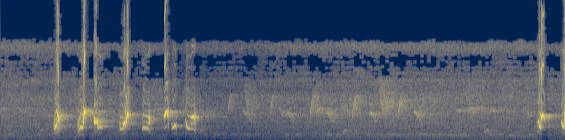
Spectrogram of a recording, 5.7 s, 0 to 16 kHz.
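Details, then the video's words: Bulbul lure call to attract a mate and teach young birds: a string of rapid bubbly notes, then softer, thin chirps from other birds, and a fresh loud phrase at the end. "เสียงนกดอกแตงEp.186 เพลงเรียกคู่ หัดลูกเสอ Suara pikat merbah lekir gacor"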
